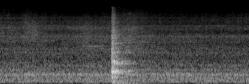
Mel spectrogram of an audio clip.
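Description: Sliced onions drop into a metal pot.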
